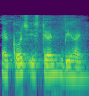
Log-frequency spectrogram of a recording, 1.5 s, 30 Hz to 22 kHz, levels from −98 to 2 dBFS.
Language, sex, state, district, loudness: English, male, Arunachal Pradesh, Longding, -14 LUFS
